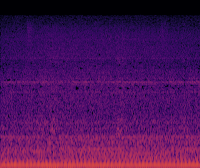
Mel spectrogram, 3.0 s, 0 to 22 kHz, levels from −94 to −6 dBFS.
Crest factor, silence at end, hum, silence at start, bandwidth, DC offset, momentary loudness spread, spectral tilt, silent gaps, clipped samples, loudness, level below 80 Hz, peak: 12 dB; 0 s; 50 Hz at -50 dBFS; 0 s; 16 kHz; under 0.1%; 1 LU; -4 dB/octave; none; under 0.1%; -48 LUFS; -50 dBFS; -34 dBFS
